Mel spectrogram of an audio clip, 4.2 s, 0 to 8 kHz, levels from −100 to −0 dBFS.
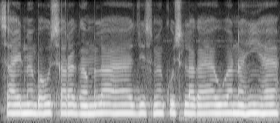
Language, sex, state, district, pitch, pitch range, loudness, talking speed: Hindi, male, Jharkhand, Deoghar, 165 Hz, 165-170 Hz, -13 LUFS, 170 wpm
